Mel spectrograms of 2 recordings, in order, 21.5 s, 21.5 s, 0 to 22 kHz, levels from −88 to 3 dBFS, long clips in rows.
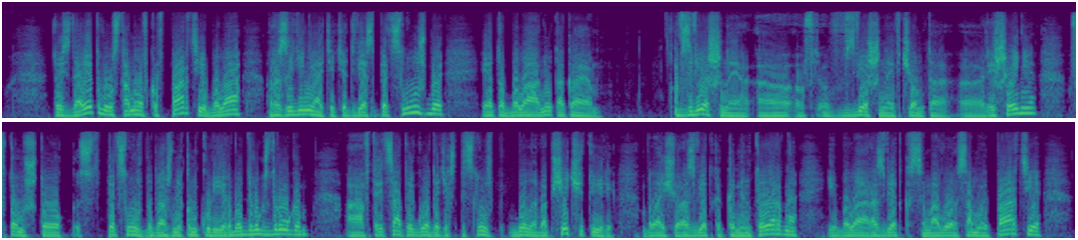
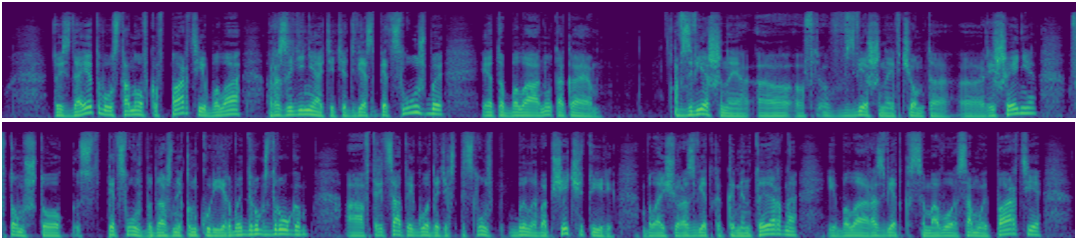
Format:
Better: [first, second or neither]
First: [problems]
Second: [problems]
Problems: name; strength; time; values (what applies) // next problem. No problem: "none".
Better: second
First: distortion; slight; 13% of the sound clipped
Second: none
